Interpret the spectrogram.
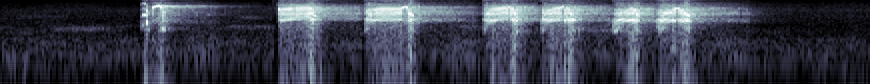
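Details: Black francolin, described as an unusual slate-coloured kind, giving a loud, harsh, grating phrase: one short sharp note, then four rasping bursts in quick succession over about two seconds, very close, with silence around it.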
